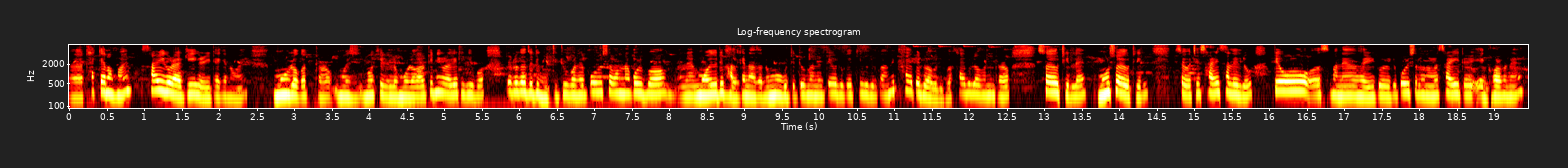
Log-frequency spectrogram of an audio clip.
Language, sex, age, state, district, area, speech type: Assamese, female, 18-30, Assam, Udalguri, rural, spontaneous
